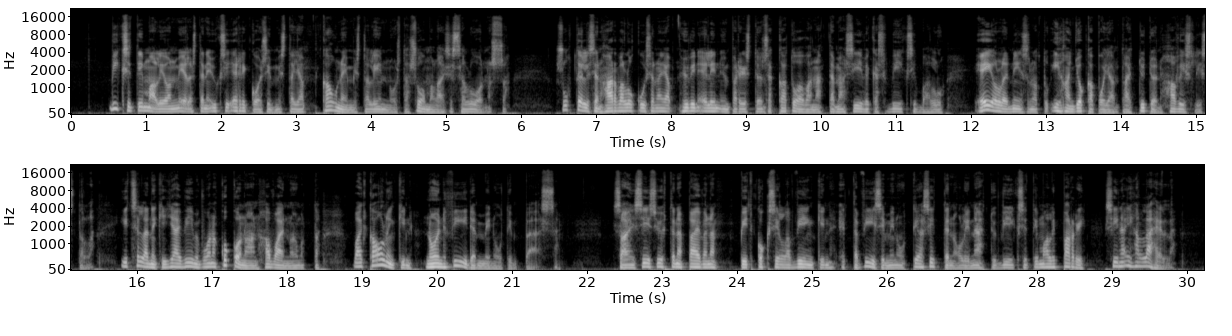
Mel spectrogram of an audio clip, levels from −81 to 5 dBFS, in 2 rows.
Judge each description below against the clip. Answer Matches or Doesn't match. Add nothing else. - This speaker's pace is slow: Doesn't match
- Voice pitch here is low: Matches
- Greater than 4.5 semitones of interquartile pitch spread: Matches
